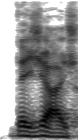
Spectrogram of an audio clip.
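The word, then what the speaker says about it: دجاج: जीम को अरबी में य की तरह प्रोनाउंस किया जाता है, इसलिए ये दजाश होगा.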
